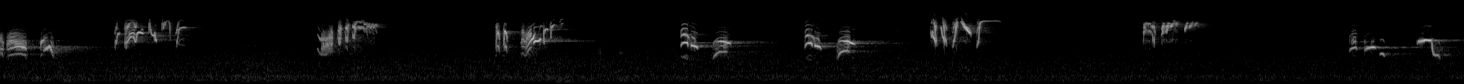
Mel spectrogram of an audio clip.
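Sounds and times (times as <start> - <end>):
song thrush singing: 0.0 - 2.0, 3.2 - 4.0, 5.0 - 6.0, 6.8 - 10.1, 11.4 - 12.2, 13.5 - 14.6.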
